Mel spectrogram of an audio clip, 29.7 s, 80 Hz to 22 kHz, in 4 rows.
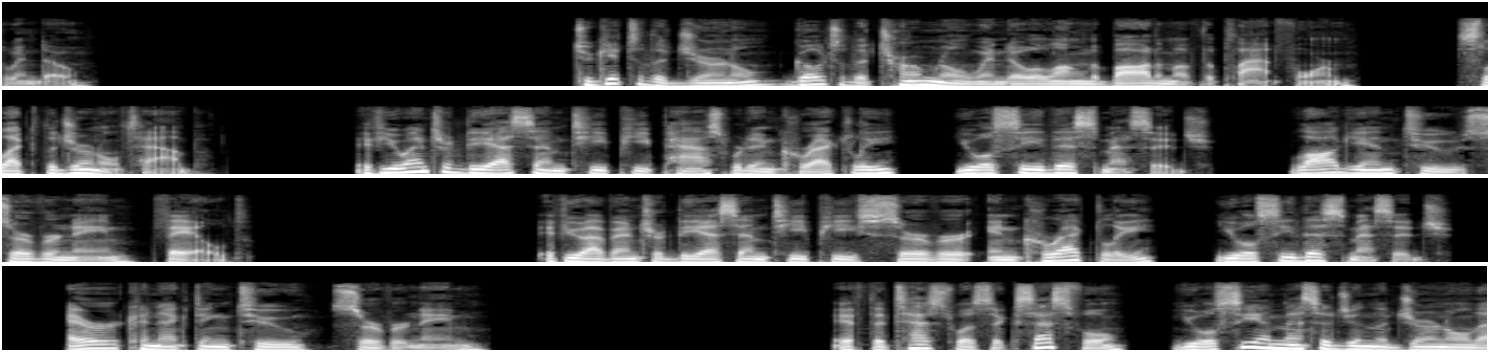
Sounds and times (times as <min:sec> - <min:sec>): Speech: 0:00.0 - 0:00.5, 0:02.9 - 0:08.5, 0:09.2 - 0:16.2, 0:17.6 - 0:24.8, 0:26.4 - 0:29.7.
